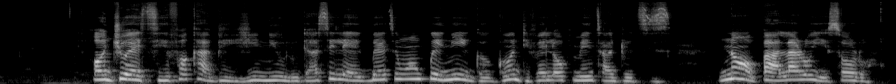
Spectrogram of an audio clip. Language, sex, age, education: Yoruba, female, 46-60, tertiary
